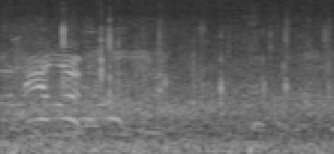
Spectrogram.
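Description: Distant voices calling across a grass football pitch during play, with one raised call in the first second, over a steady low rumble and a few faint knocks.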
